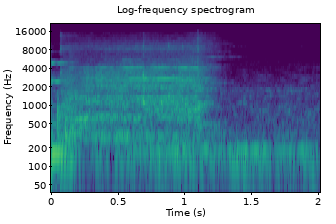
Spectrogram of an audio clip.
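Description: Automatic vacuum sealer's suction nozzle being driven out by its built-in mechanism at the press of the nozzle in/out button: a short mechanical whir lasting about a second, then fading.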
